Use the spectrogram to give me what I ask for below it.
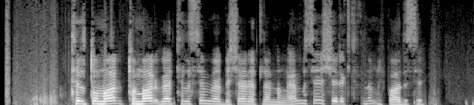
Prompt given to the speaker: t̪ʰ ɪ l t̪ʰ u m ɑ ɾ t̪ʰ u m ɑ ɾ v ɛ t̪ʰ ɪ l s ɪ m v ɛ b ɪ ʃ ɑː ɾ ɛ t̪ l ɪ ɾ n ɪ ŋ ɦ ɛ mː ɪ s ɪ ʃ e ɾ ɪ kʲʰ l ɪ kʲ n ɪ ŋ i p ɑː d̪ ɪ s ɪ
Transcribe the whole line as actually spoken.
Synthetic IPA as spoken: t̪ʰ ɪ l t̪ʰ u m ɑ ɾ t̪ʰ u m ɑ ɾ v ɛ t̪ʰ ɪ l s ɪ m v ɛ b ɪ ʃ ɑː ɾ ɛ t̪ l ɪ ɾ n ɪ ŋ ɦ ɛ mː ɪ s ɪ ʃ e ɾ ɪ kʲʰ l ɪ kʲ n ɪ ŋ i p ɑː d̪ ɪ s ɪ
